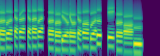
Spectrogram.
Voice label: medium clear timid, voice archetypes; voxel audio preview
